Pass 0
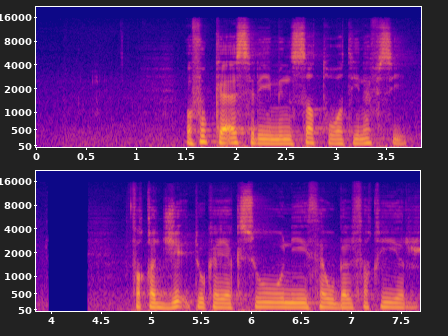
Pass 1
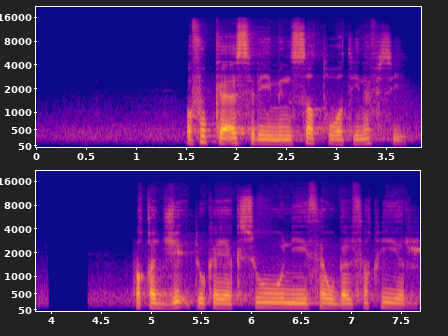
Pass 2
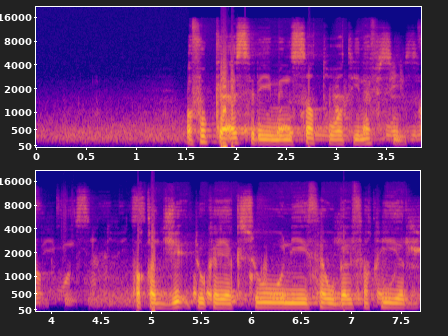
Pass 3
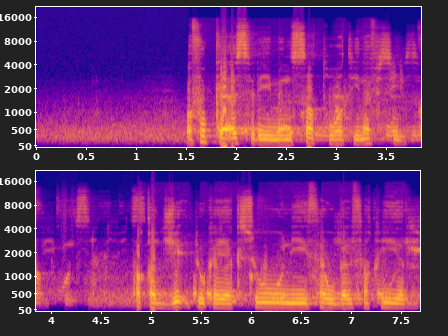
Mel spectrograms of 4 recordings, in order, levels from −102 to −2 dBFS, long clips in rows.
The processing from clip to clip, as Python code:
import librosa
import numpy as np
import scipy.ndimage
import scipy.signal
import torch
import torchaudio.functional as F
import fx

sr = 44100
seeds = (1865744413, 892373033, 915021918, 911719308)

y1 = fx.env_lowpass(x, sr, base_hz=520.0, full_db=-25.0)
y1 = scipy.signal.sosfilt(scipy.signal.butter(4, 270.0, 'highpass', fs=sr, output='sos'), y1)
y1 = fx.peak_eq(y1, sr, hz=3700.0, db=-10.5, octaves=0.91)
y1 = y1 * librosa.db_to_amplitude(2.0)
y2 = np.minimum(y1, 2.0 * 10.0 ** (-16.5 / 20.0) - y1)
y2 = fx.echo_stepped(y2, sr, ms=563, hz=460.0, octaves=1.4, feedback_pct=70, wet_db=-10.0)
y2 = fx.band_squash(y2, sr, depth_pct=40)
y2 = y2 * librosa.db_to_amplitude(6.5)
y3 = 10.0 ** (-11.5 / 20.0) * np.tanh(y2 / 10.0 ** (-11.5 / 20.0))
y3 = y3 * librosa.db_to_amplitude(3.5)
